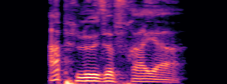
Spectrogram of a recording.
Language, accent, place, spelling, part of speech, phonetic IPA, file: German, Germany, Berlin, ablösefreier, adjective, [ˈapløːzəˌfʁaɪ̯ɐ], De-ablösefreier.ogg
- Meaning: inflection of ablösefrei: 1. strong/mixed nominative masculine singular 2. strong genitive/dative feminine singular 3. strong genitive plural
